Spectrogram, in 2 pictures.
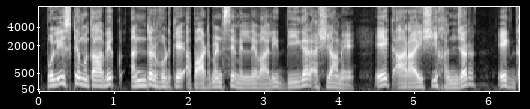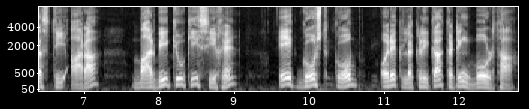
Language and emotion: Urdu, neutral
